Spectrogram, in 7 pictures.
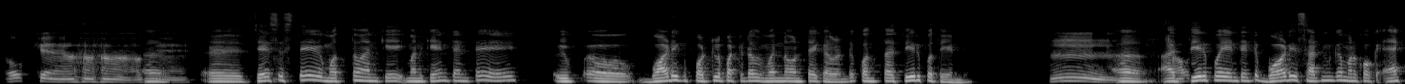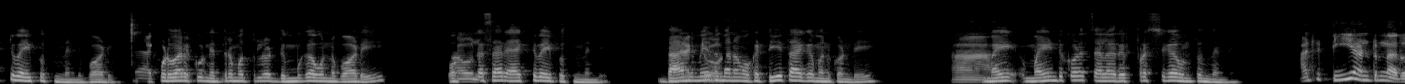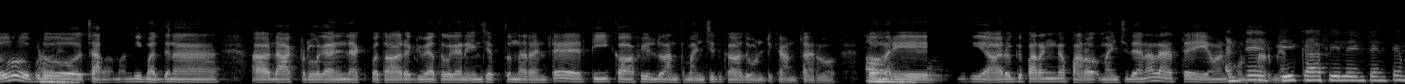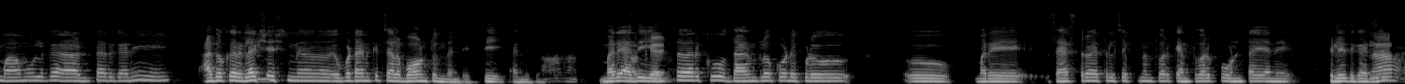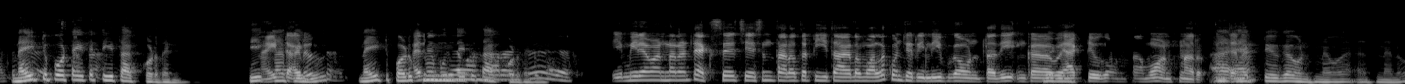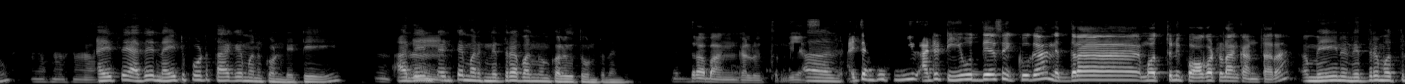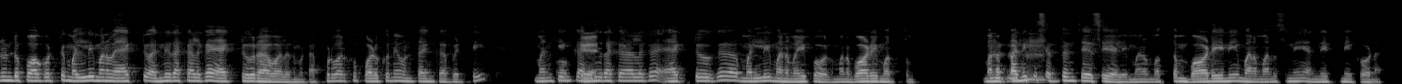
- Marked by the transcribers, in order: other background noise; in English: "బాడీ‌కి"; in English: "బాడీ సడెన్‌గా"; in English: "యాక్టివ్"; in English: "బాడీ"; in English: "యాక్టివ్"; lip smack; in English: "డిమ్‌గా"; in English: "బాడీ"; in English: "యాక్టివ్"; in English: "యాక్టివ్"; in English: "మై మైండ్"; in English: "రిఫ్రెష్‌గా"; in English: "సో"; in English: "రిలాక్సేషన్"; in English: "నైట్"; in English: "నైట్"; in English: "నైట్"; in English: "ఎక్సర్సైజ్"; in English: "రిలీఫ్‌గా"; tapping; in English: "ఎగ్జాక్ట్‌లీ"; in English: "యాక్టివ్‌గా"; in English: "యాక్టివ్‌గా"; in English: "నైట్"; in English: "యెస్"; in English: "మెయిన్"; in English: "యాక్టివ్"; in English: "యాక్టివ్"; in English: "యాక్టివ్‌గా"; in English: "బాడీ‌ని"
- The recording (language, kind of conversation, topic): Telugu, podcast, ఉత్పాదకంగా ఉండడానికి మీరు పాటించే రోజువారీ దినచర్య ఏమిటి?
